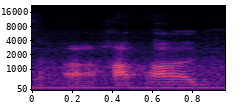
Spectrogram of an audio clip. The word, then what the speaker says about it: Hauppauge: There's a town called Hauppauge.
